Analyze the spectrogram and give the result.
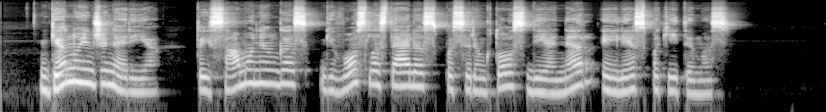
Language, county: Lithuanian, Vilnius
